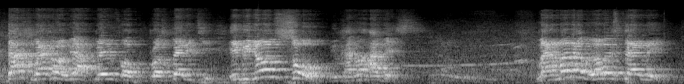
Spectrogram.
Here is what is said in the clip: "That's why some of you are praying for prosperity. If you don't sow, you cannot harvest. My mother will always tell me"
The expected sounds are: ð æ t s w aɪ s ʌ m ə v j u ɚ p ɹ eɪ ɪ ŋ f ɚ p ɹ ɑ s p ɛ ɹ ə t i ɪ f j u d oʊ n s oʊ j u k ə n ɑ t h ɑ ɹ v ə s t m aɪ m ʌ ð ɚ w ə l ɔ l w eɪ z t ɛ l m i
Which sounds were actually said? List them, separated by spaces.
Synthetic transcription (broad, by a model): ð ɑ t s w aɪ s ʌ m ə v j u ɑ p l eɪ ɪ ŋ f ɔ p ɹ ɑ s p ɛ ɹ ə t i ɪ f j u d oʊ n s oʊ j u k ə n ɑ t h ɑ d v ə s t m aɪ m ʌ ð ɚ w ə l ɔ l w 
